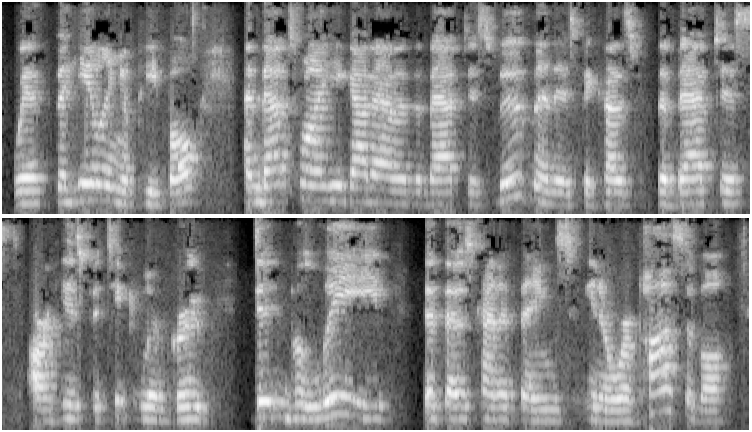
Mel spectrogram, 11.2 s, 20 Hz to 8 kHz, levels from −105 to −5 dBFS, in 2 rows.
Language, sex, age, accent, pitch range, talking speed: English, female, 50-69, American, 180-255 Hz, 180 wpm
